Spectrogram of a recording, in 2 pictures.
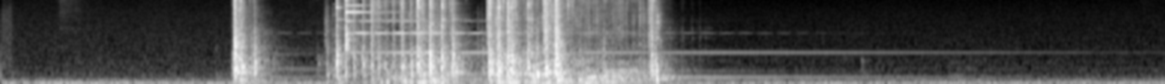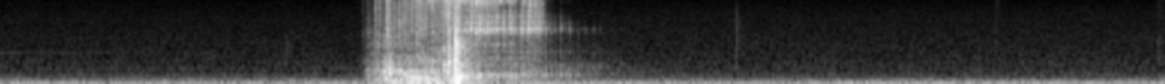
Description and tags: An old manual cash register open and close, a coin rattle and whirr
would love to see where and how it's being used.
